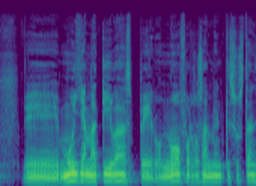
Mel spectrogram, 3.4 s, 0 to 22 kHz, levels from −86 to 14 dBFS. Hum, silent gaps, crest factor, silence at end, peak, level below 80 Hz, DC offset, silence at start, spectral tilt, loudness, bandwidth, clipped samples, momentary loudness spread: none; none; 16 dB; 0 s; -4 dBFS; -44 dBFS; under 0.1%; 0.05 s; -7 dB/octave; -19 LUFS; 15.5 kHz; under 0.1%; 9 LU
